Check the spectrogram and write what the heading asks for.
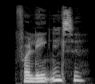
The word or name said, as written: forlængelse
